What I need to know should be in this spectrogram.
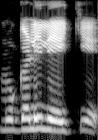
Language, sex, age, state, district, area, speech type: Malayalam, female, 18-30, Kerala, Wayanad, rural, read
